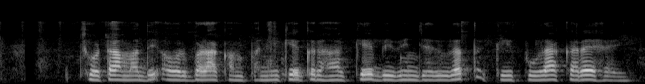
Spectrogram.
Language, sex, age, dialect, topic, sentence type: Magahi, female, 18-24, Southern, banking, statement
